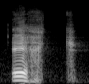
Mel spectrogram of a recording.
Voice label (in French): "herque", patois jura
